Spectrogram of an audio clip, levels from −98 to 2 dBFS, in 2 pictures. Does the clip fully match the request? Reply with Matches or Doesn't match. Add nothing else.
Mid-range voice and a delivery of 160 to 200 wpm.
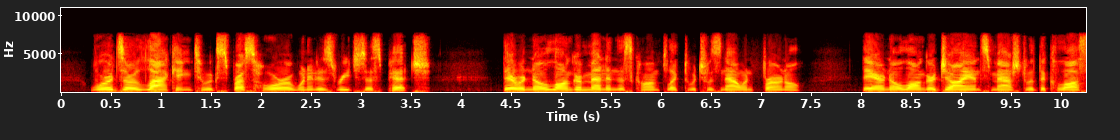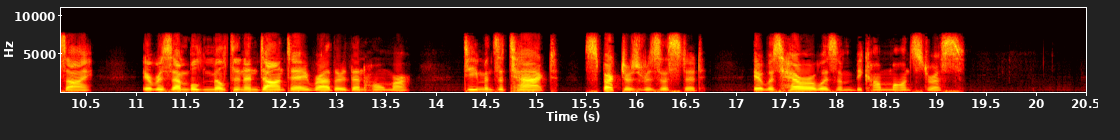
Doesn't match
